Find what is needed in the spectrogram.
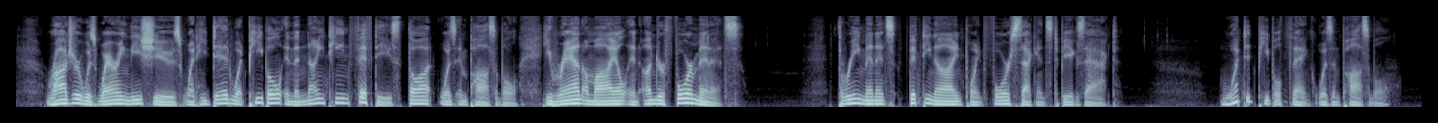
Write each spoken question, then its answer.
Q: What did people think was impossible?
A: People thought running a mile in under 4 minutes was impossible.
